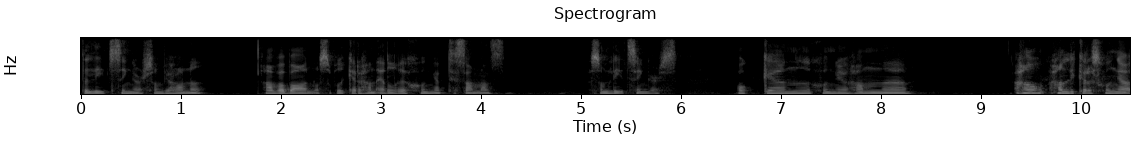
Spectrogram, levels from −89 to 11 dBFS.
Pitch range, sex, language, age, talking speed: 165-200 Hz, female, Swedish, 30-49, 160 wpm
